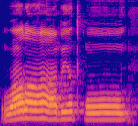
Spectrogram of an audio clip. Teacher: را کو موٹا ادا کرتے ہوئے واو کے ساتھ ملانا ہے ، واو مدہ ایک اعتدال میں کھینچیں گے، ورابطوا یا ایہا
